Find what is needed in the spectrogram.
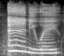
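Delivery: usual speaking voice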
